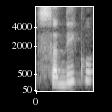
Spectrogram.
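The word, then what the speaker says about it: צדיק: Sua pronúncia lembra o Z da palavra pizza. Essa letra ela pode ser pronunciada como tzadik ou somente tzad, tá? Sem o K no final, e as duas maneiras estão corretas.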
